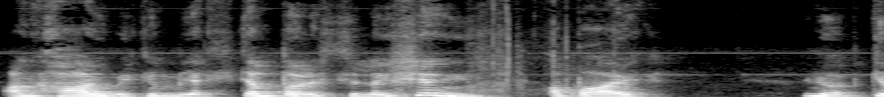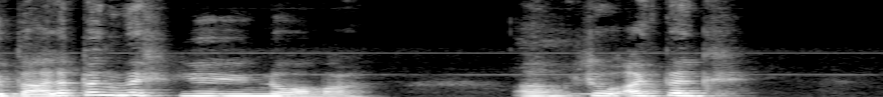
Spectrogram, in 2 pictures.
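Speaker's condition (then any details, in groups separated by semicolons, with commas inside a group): Deafness; cannot use telephone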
